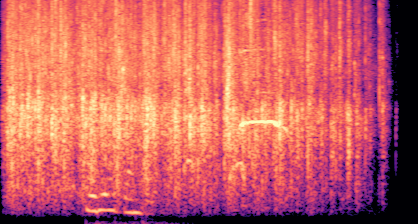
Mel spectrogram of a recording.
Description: applause clapping

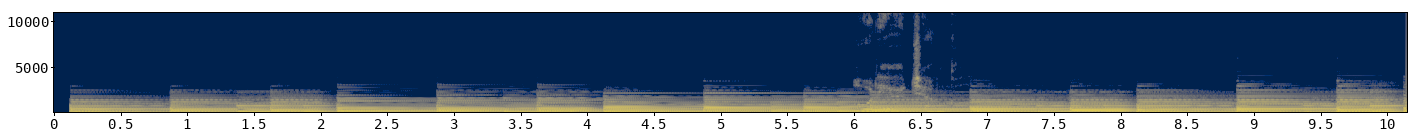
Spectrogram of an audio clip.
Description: simple joyful piano

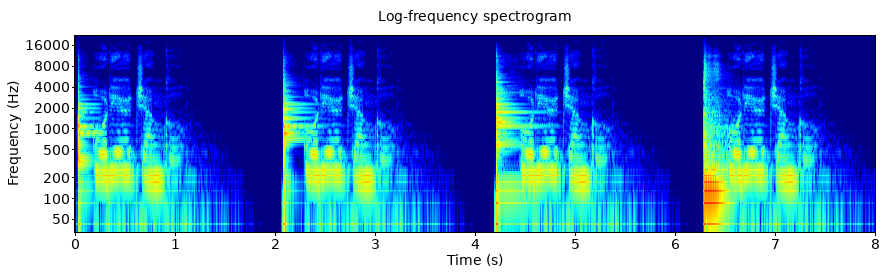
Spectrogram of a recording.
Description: metal tank impact

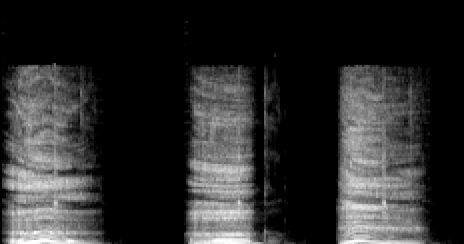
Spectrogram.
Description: male surprised

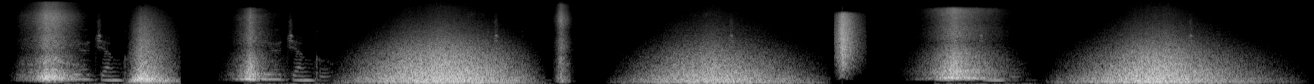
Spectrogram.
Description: whoosh

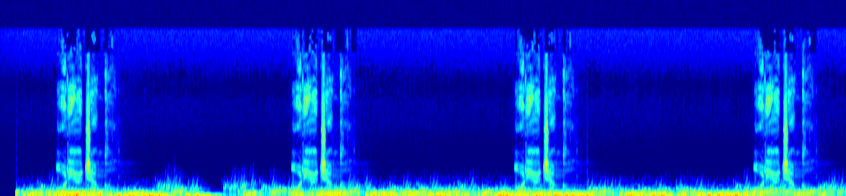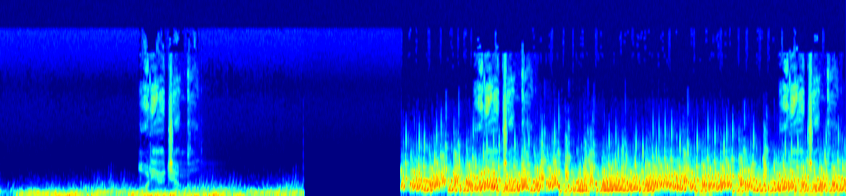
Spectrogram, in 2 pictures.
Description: subaquatic; efxideas

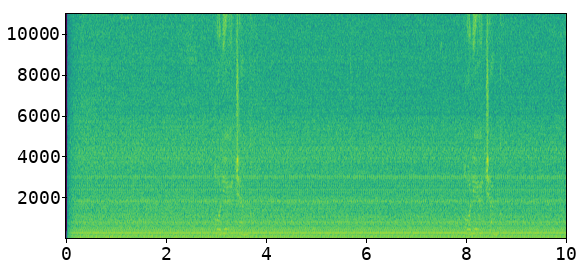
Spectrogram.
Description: car engine

